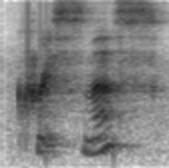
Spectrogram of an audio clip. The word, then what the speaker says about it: Christmas: Some of the most common ones are asthma. There's a silent H in there as well. It's asthma. Christmas, mortgage, and soften.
